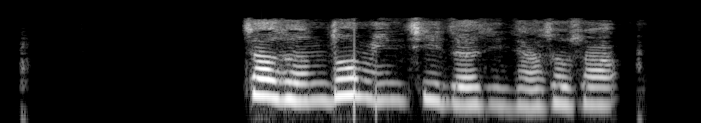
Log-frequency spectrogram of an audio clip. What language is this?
Chinese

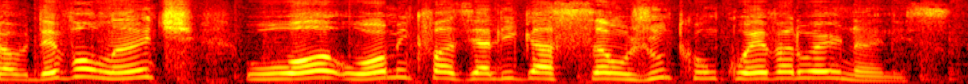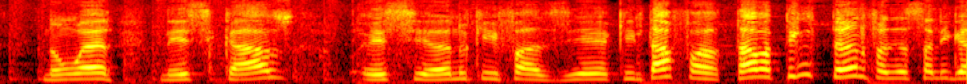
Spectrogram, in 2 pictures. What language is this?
Portuguese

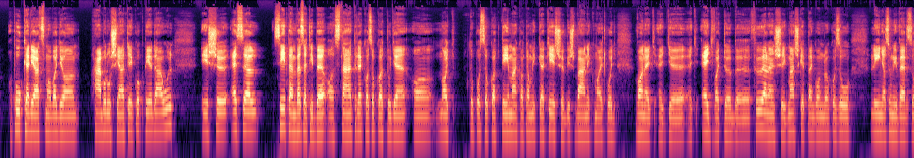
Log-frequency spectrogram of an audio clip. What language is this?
Hungarian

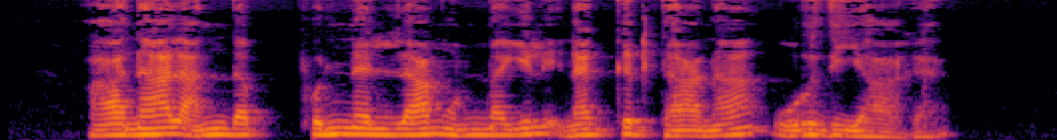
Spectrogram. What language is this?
Tamil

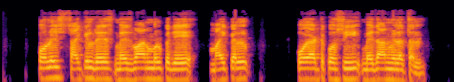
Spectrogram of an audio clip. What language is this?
Sindhi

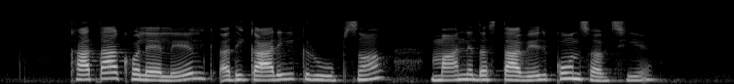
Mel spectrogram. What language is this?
Maithili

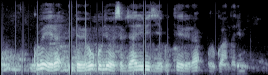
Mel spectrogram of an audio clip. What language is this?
Kinyarwanda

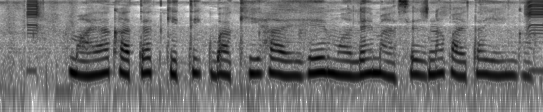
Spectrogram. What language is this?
Marathi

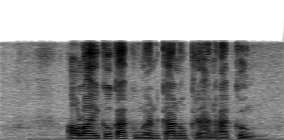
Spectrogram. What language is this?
Javanese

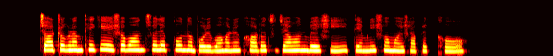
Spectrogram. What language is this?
Bangla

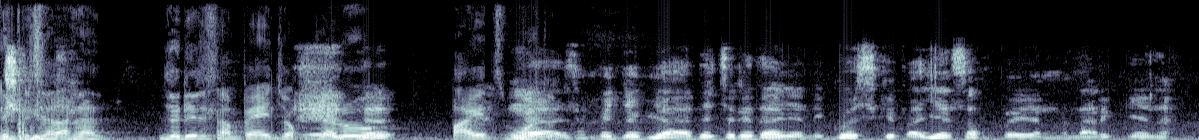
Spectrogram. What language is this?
Indonesian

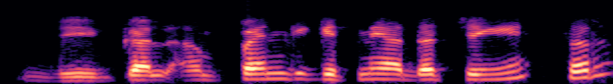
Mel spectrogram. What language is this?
Urdu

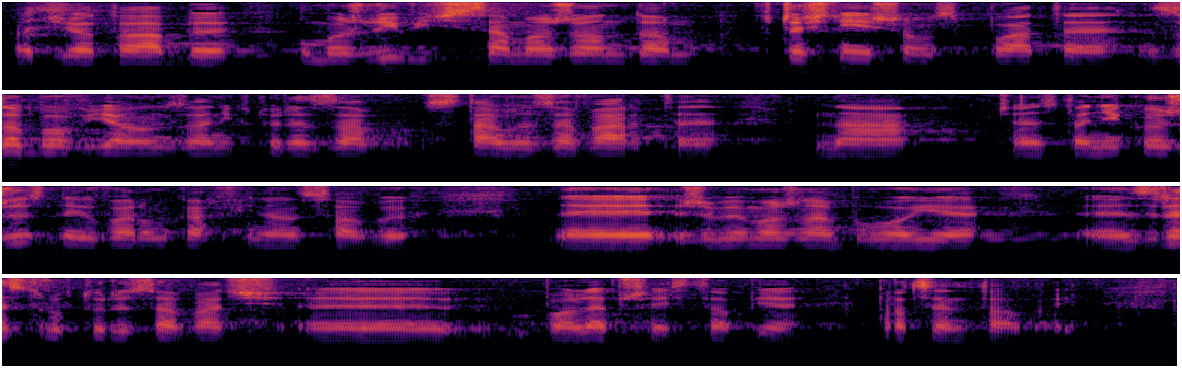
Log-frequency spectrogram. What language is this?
Polish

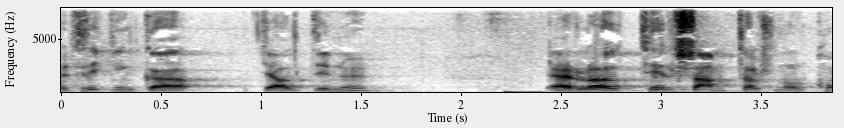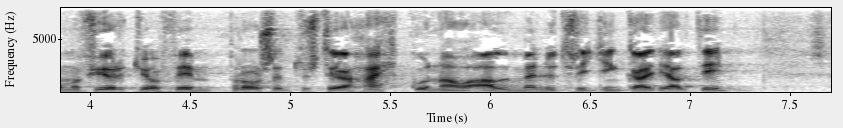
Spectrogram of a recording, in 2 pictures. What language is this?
Icelandic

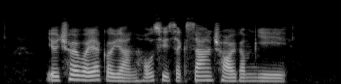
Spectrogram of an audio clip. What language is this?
Cantonese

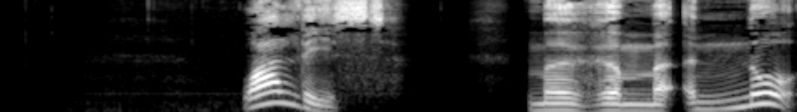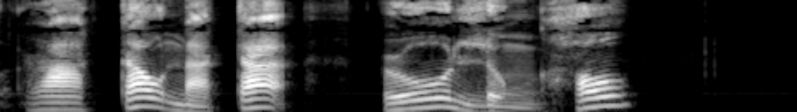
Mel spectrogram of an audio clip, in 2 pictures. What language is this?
Taroko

